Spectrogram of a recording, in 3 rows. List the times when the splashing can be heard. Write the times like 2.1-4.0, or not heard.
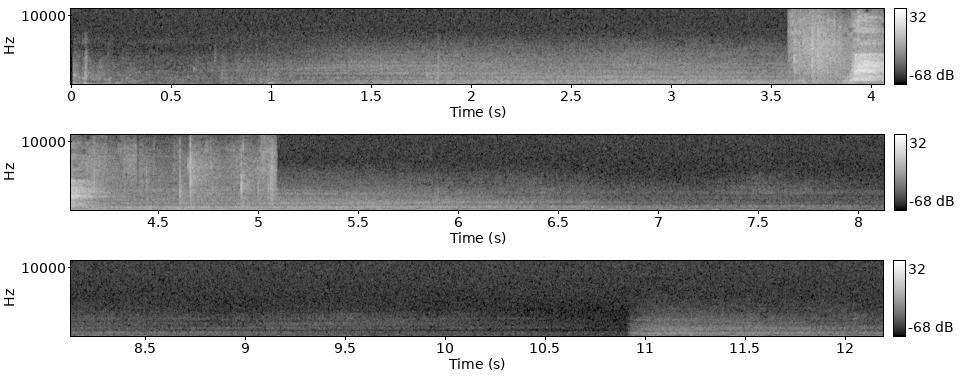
0.0-2.1.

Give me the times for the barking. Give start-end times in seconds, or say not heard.
3.6-5.1.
